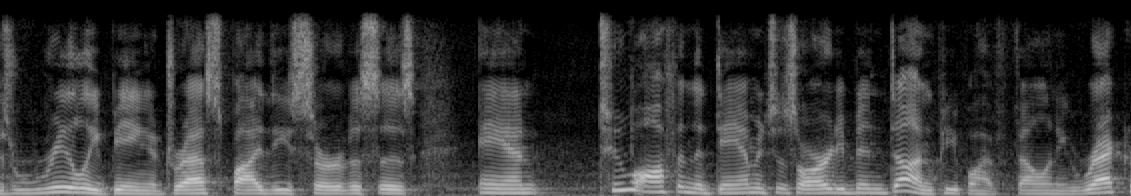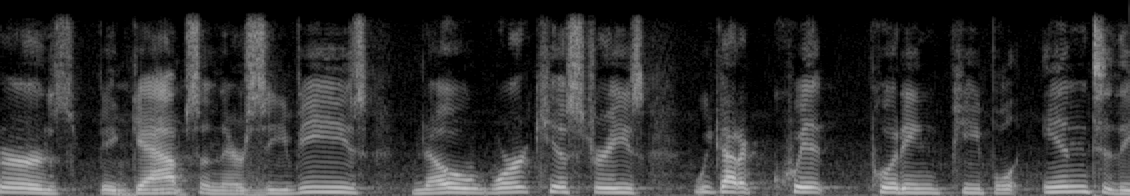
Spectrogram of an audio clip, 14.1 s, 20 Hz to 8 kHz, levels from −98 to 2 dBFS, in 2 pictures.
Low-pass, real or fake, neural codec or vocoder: 7.2 kHz; fake; codec, 16 kHz, 16 kbps, FunCodec, trained on Chinese and English, 50 frames a second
